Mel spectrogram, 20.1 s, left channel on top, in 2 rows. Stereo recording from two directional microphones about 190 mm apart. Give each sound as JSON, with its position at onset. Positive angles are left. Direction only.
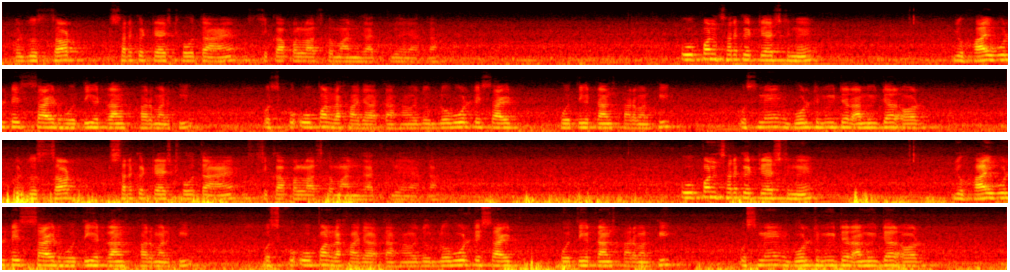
{"t": 0.3, "sound": "speech", "side_deg": -15}
{"t": 6.8, "sound": "speech", "side_deg": -15}
{"t": 9.6, "sound": "speech", "side_deg": -15}
{"t": 13.2, "sound": "speech", "side_deg": -15}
